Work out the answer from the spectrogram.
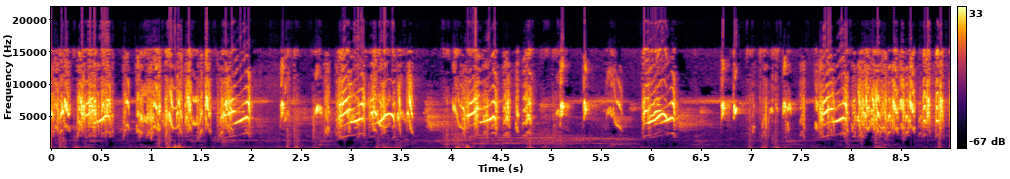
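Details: Sunbird calls combined for luring birds, from Indonesia: dense high twittering chatter broken by sharp upslurred whistles and quick downward notes, with gaps of near-silence and a low buzzing hum in places.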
